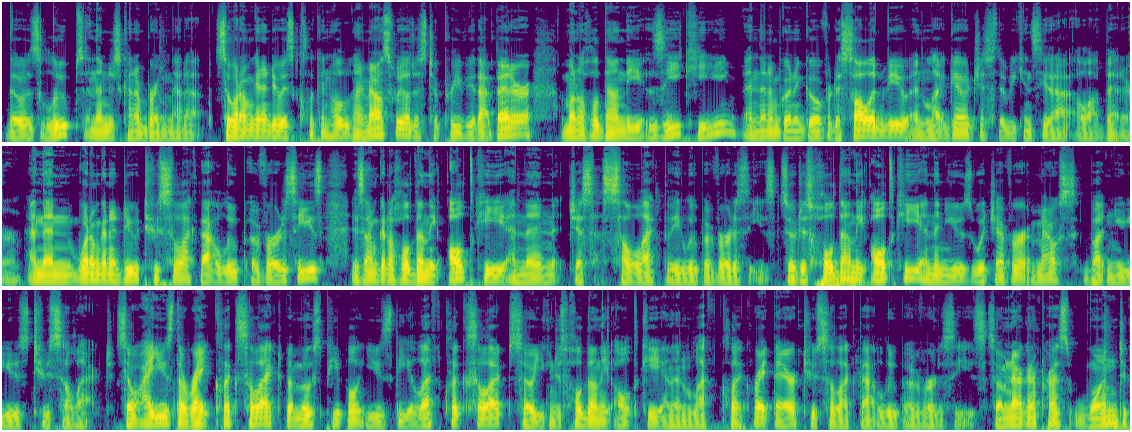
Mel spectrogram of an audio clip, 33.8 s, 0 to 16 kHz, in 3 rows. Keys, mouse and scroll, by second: 2.7-3.9 middle drag, 3.9-4.6 scroll down 4, 4.6-9.0 middle drag, 9.0 z, 9.5-11.3 middle drag, 11.3 scroll up 1, 11.4-14.3 middle drag, 14.3-17.5 scroll up 1, 17.5 alt+right click, 18.4-22.6 middle drag, 22.6 alt+right click, 23.2 middle click, 24.0-29.5 alt+right drag, 29.5 scroll down 1, 29.7 scroll up 2, 29.9-30.9 middle drag, 30.9 scroll down 3, 31.1-33.5 middle drag, 33.5 KP_1.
